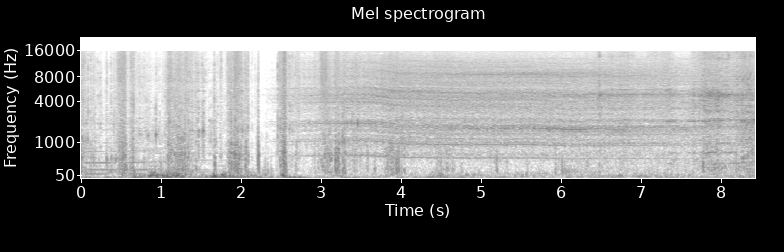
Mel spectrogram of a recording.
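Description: Helicopter running: irregular knocks at first, then a steady whine with several held tones over a hiss.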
